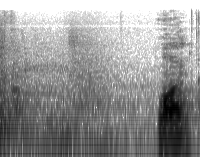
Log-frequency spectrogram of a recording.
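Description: A button clicks when pressed.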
